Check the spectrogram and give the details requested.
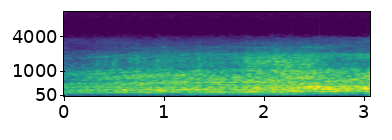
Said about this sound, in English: Planes.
